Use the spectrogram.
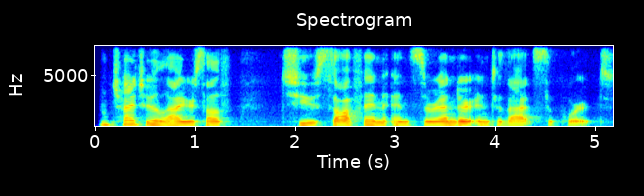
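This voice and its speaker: Lady doing a guided relaxation, really slow and gentle, tons of vocal fry, lots of pauses. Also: on the low side, level tone. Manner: soothing, unhurried, gentle instruction with long pauses. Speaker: yoga nidra instructor. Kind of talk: guided meditation.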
